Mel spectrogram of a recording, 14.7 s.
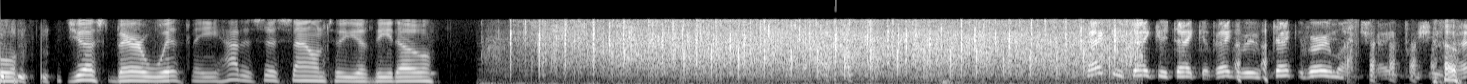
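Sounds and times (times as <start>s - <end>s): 
laughter: 0.0s - 0.6s, 10.8s - 14.6s
speech: 0.0s - 5.0s, 11.1s - 14.6s
recorded crowd applause sound effect: 4.8s - 11.7s.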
